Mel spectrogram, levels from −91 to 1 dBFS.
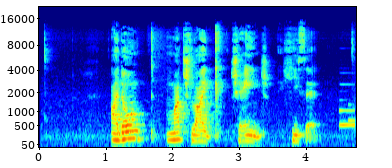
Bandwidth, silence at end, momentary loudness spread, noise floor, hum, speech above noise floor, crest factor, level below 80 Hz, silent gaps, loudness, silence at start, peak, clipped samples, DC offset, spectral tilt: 15.5 kHz; 0 s; 17 LU; -58 dBFS; none; 35 dB; 22 dB; -60 dBFS; none; -24 LUFS; 0.1 s; -4 dBFS; under 0.1%; under 0.1%; -4.5 dB/octave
